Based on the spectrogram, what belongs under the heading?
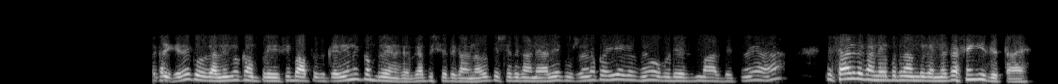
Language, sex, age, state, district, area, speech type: Dogri, female, 45-60, Jammu and Kashmir, Reasi, rural, conversation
